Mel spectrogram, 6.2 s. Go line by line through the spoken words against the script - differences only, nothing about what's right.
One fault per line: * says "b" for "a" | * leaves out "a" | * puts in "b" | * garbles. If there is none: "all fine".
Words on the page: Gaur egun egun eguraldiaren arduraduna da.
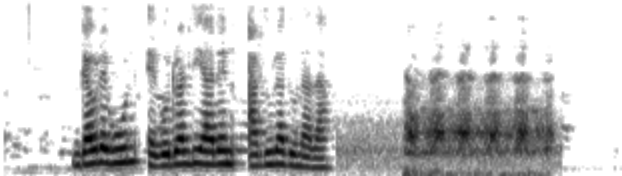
* leaves out "egun"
